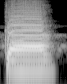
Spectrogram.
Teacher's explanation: Ka keluar dari pangkal lidah yang bertemu dengan langit-langit lembut sedikit ke hadapan dari makhraj huruf qaf sehingga dibaca kaf fathah ka.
